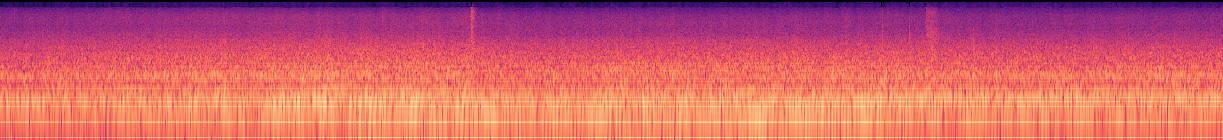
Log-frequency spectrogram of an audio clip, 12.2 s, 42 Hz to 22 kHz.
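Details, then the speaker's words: Lakewood S223 fan just cleaned and oiled (several drops in front and rear bearing oil ports, blade washed and refitted): smooth, steady hum and airflow, no rattle, scrape or bearing growl; earlier noise was water on the blades; normal running. "There's some water on the blades. That's what that noise was."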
